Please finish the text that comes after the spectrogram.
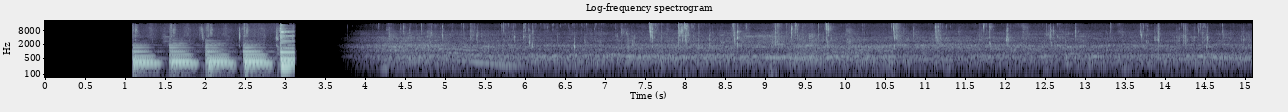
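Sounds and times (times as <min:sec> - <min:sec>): lip smacking: 0:04.2 - 0:15.0
wet squishy chewing: 0:04.3 - 0:15.0
sharp mouth clicks: 0:05.0 - 0:10.8.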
